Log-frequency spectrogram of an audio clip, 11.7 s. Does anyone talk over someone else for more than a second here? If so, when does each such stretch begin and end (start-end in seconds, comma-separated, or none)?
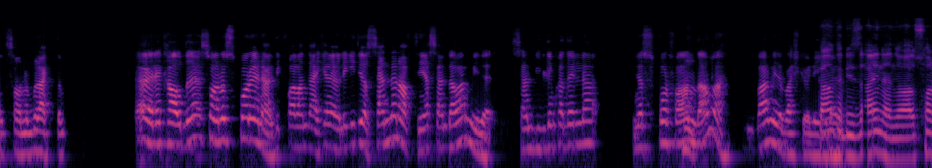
none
